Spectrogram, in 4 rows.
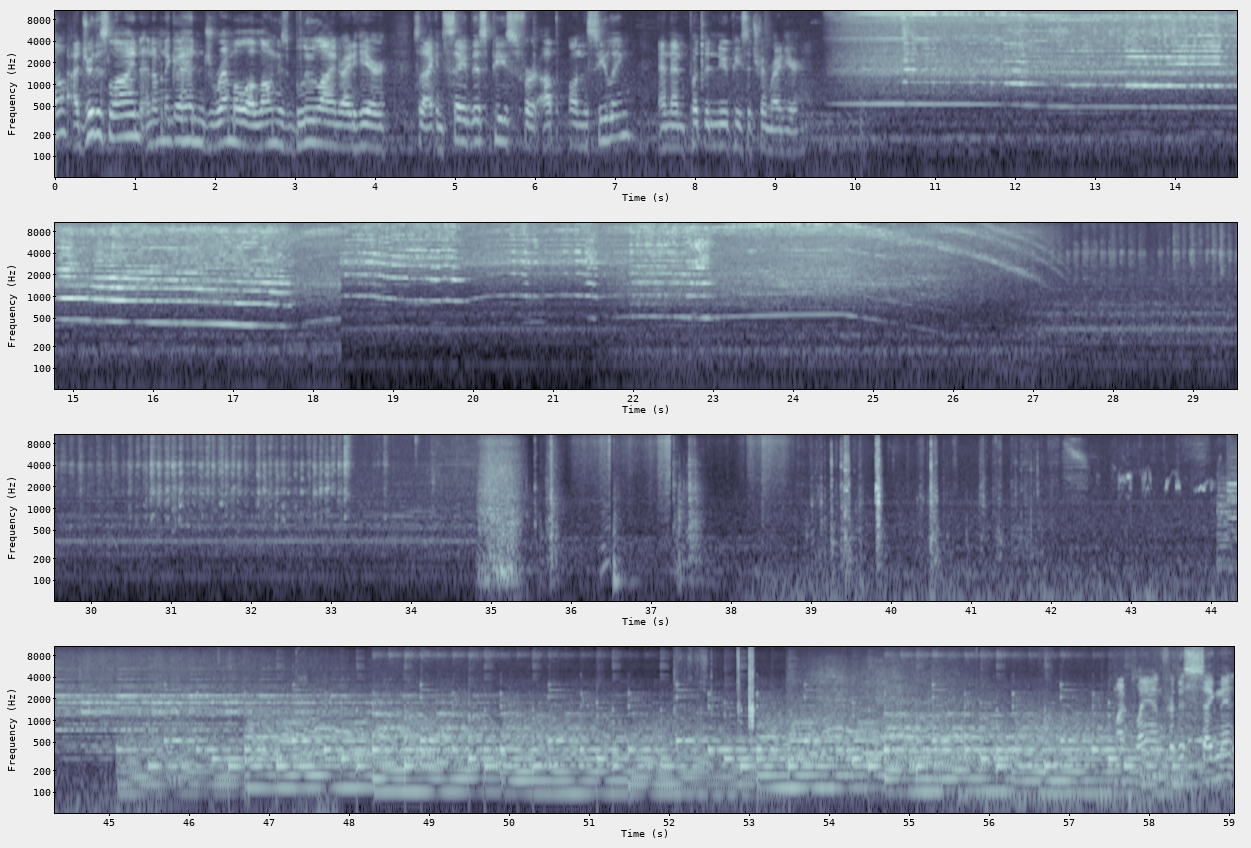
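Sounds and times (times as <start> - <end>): rotary tool whining: 22.9 - 33.8.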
